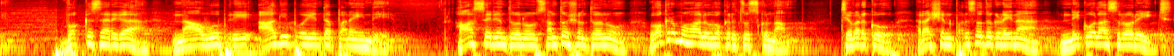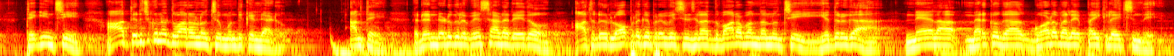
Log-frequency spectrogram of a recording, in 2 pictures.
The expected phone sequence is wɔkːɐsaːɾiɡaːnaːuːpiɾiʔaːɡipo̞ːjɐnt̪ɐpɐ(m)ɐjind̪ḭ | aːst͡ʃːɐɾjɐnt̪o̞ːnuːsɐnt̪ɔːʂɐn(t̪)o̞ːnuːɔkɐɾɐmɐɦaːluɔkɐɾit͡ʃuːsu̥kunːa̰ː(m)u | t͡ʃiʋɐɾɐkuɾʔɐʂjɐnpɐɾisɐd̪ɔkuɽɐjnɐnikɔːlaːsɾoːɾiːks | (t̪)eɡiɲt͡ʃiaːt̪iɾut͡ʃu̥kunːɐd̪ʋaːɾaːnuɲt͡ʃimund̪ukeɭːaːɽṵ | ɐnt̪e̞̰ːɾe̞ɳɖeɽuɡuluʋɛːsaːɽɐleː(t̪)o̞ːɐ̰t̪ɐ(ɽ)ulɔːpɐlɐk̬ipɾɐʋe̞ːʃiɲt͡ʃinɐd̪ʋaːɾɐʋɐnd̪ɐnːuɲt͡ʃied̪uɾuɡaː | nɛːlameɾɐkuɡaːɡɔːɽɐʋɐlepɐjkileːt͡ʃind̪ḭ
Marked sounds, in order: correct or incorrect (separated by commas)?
incorrect, correct, correct, correct, incorrect, correct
